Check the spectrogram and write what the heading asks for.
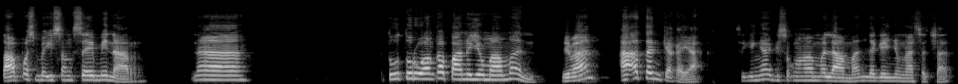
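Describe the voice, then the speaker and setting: A man's voice: high voice, animated, moderate pace, long pauses, a bit bright. A man leading an online training session, telling a story, asking the audience questions and laughing at his own tale.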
